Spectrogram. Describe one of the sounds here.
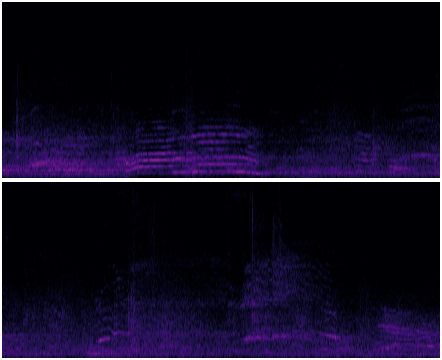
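Skates scrape and swish across the ice.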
